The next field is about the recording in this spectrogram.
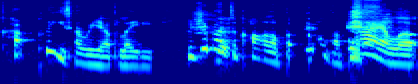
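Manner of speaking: acted exasperated, impatient urging tone. Retelling a car crash, imitating own past urging of a slow lady: retelling own impatient plea. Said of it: "I'm like".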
